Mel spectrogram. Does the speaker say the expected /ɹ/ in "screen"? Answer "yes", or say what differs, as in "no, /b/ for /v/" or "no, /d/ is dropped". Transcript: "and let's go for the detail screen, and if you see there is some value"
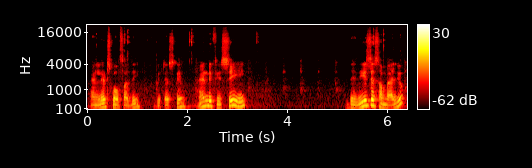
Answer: no, /ɹ/ is dropped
